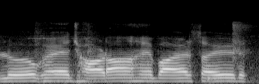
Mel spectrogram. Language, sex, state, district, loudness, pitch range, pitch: Hindi, male, Odisha, Khordha, -13 LUFS, 145-155 Hz, 150 Hz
